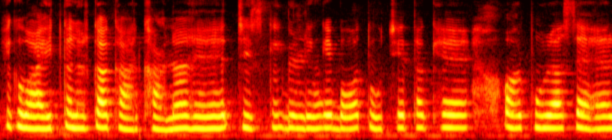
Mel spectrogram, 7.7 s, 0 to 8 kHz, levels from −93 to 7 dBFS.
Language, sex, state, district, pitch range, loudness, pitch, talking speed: Hindi, female, Chandigarh, Chandigarh, 255-275 Hz, -17 LUFS, 265 Hz, 115 wpm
